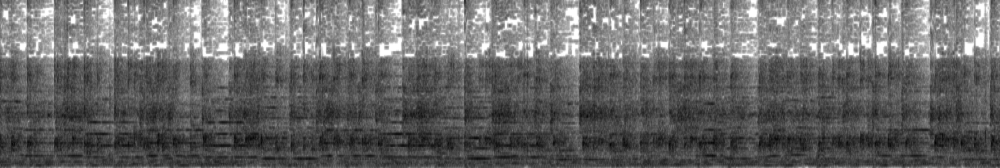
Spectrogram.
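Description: Live traditional Maestrat-style folk dance music of the fandango and seguidilla repertoire, played on acoustic guitars and a violin with a tambourine, at a steady, lively dance pace.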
